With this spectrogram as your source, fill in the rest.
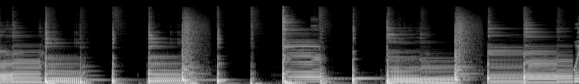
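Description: Slap bass guitar plays a full bar of a stomp-style groove: sharp percussive thumb slaps and popped notes in a quick syncopated rhythm, loud and close, with no talking.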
